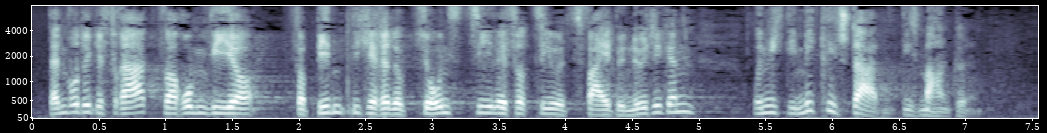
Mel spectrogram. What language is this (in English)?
German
